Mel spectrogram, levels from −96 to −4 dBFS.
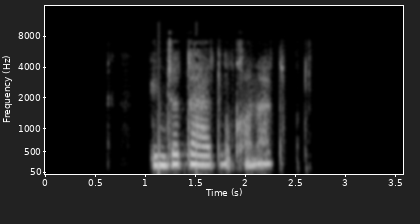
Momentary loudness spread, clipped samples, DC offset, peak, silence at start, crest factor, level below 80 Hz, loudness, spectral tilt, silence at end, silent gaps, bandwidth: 15 LU; under 0.1%; under 0.1%; -16 dBFS; 1.1 s; 18 dB; -66 dBFS; -30 LUFS; -6.5 dB/octave; 1.2 s; 2.30-2.34 s; 7.8 kHz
